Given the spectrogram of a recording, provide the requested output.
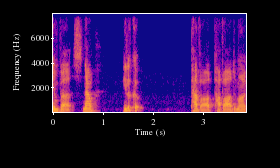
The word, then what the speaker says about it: Pavard: Now, you look at Pavard, am I pronouncing it right? Yeah. He could do that better than Walker could instantly. Pavard.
